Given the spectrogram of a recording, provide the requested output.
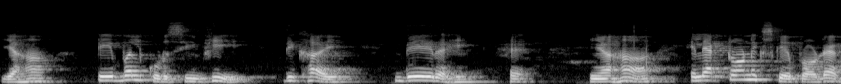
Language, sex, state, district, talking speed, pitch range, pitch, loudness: Hindi, male, Rajasthan, Bikaner, 95 wpm, 125-185 Hz, 140 Hz, -14 LUFS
